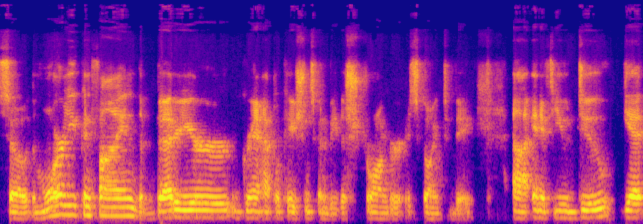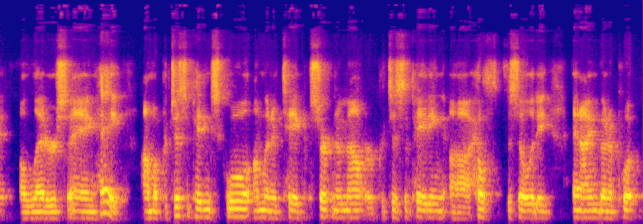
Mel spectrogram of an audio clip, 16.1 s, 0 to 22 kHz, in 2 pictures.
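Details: Man with spasmodic dysphonia, a neurological vocal cord disorder he says acts up; diagnosed a couple of years after 2001 through a telemedicine consult; he also has Duane syndrome, a neurological eye disorder; spasmodic dysphonia.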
